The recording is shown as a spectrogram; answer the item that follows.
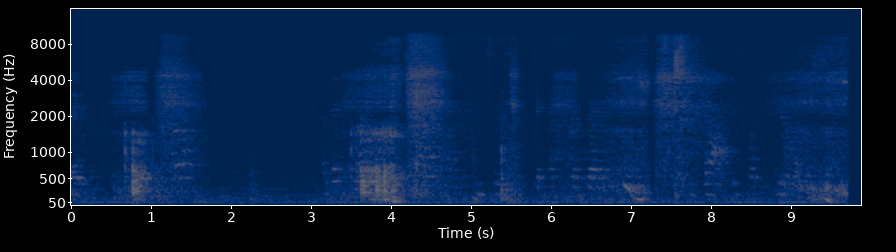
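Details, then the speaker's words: Snoring from a sleeping Dogue de Bordeaux dog; the owner jokes that he snores as if he had worked all day. "why you snoring like that you didn't do nothing I did all the work today"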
